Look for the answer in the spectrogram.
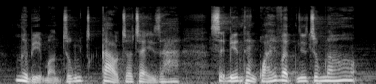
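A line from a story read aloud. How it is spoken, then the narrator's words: Sobbing schoolgirl. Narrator (Vietnamese): Một nữ sinh khóc nức nở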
